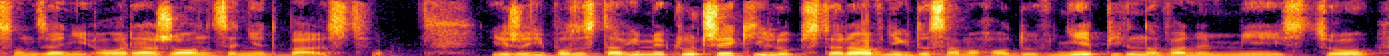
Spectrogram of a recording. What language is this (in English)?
Polish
